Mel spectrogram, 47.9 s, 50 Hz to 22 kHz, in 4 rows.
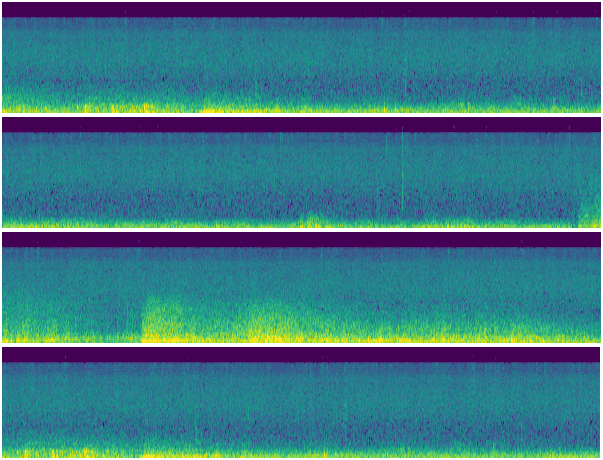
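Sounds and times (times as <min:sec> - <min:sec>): steady rain: 0:00.0 - 0:47.9
thunder rumbling: 0:23.5 - 0:42.8.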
